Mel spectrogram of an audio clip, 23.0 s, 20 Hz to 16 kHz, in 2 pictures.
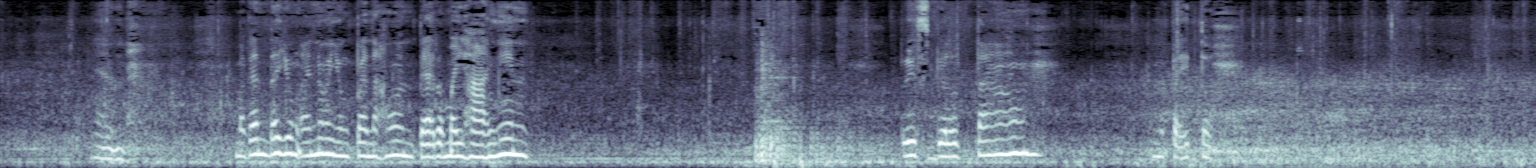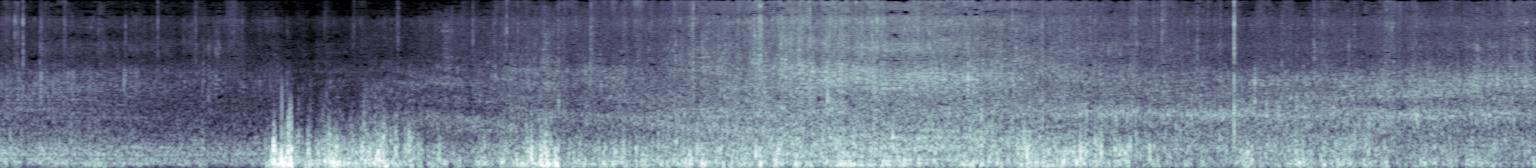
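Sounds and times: wind buffeting microphone: 0:05.5 - 0:23.0.

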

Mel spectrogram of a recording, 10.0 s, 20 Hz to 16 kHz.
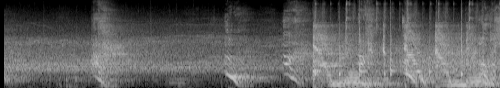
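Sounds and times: stadium crowd noise: 0:00.1 - 0:10.0
song music: 0:06.3 - 0:10.0.

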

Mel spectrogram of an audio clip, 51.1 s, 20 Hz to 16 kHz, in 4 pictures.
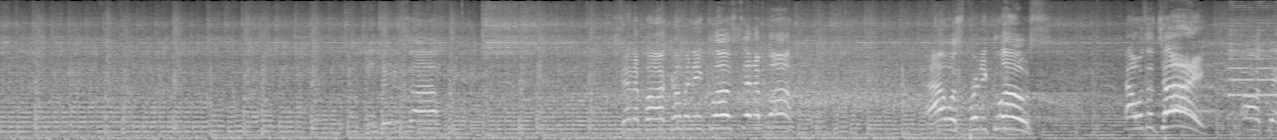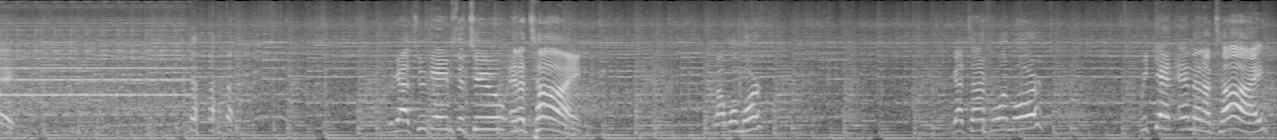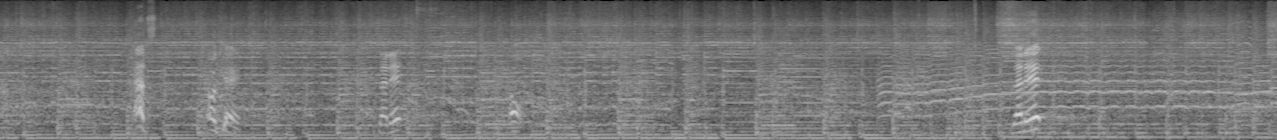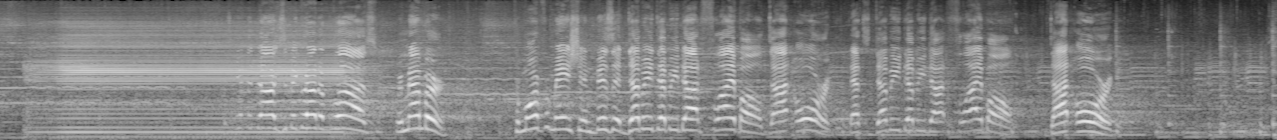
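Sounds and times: arena horn buzz: 0:11.3 - 0:15.0, 0:38.5 - 0:42.5
steady high tone: 0:38.6 - 0:42.3.

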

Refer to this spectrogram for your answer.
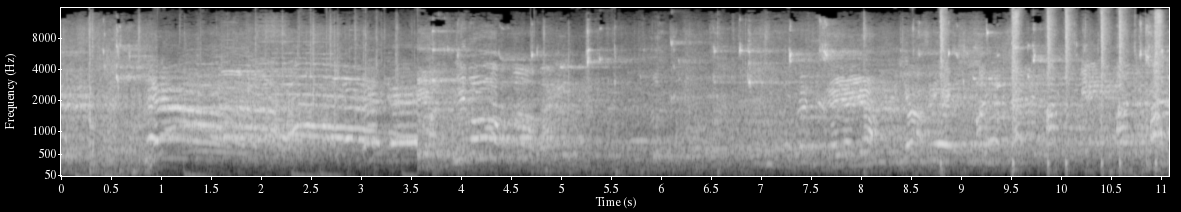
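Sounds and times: players calling out: 0:08.6 - 0:11.0.

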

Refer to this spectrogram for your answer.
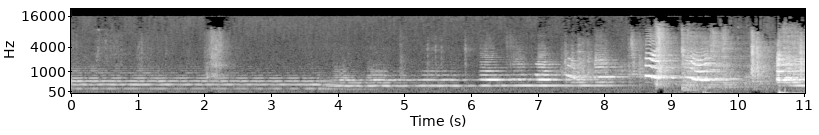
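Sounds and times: soft percussion stroke: 0:00.0 - 0:08.4
saxophone holding notes: 0:00.0 - 0:11.0.

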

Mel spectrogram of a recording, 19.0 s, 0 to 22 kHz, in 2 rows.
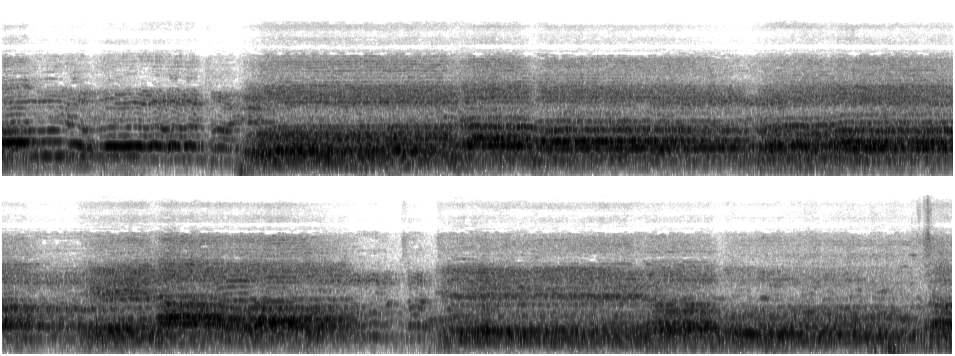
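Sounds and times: male voice choir singing in harmony: 0:00.0 - 0:19.0.

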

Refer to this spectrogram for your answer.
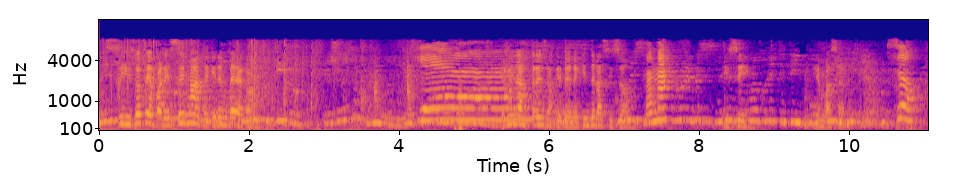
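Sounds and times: murmured voices: 0:00.0 - 0:11.0.

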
